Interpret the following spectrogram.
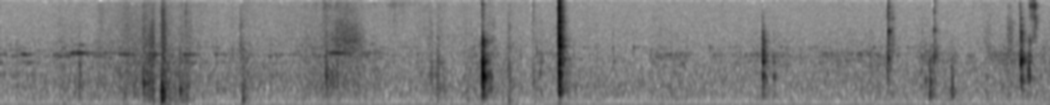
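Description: About half a dozen sharp, scattered clicks and light knocks of workbench gear being handled, as an insulated probe on a long plastic pipe is moved into place over the setup. The loudest click comes a little past halfway.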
